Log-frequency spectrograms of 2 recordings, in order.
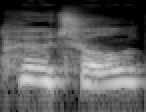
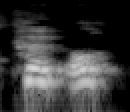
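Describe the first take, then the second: First: The word is said fully, every sound clear. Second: The word is said quickly and clipped.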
